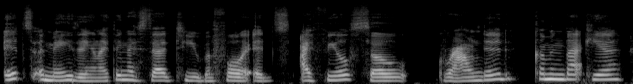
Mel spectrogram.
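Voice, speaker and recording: A woman's voice: fairly low pitch, a little slow, no echo, clean studio sound. A middle-aged woman from the UK islands, a guest talking reflectively in a casual podcast chat, with many ums and restarts. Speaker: guest, clinical social worker.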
